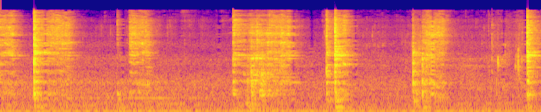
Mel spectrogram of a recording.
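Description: Metal spoon stirring a saucy stir-fry of peppers and onions in a stainless steel pot, scraping against the pot in a series of short strokes, with a pause about a second in. A faint sizzle of frying runs underneath.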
